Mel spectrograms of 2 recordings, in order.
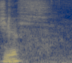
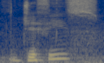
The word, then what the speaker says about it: GIF: that you want right there I believe they're pronounced jfy gifs I don't think so Jiffy no it's a gif cuz it's graphical oh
